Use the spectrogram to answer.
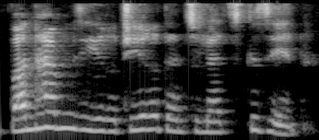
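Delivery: ordinary delivery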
